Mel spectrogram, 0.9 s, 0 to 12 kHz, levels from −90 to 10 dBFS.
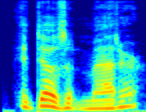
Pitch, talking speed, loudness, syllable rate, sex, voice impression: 145 Hz, 195 wpm, -16 LUFS, 5.5 syllables/s, male, very masculine, old, very thick, very relaxed, slightly weak, very dark, soft, very muffled, slightly fluent, very raspy, very cool, intellectual, sincere, very calm, very mature, friendly, slightly reassuring, very unique, slightly elegant, very wild, slightly sweet, slightly lively, kind, very modest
